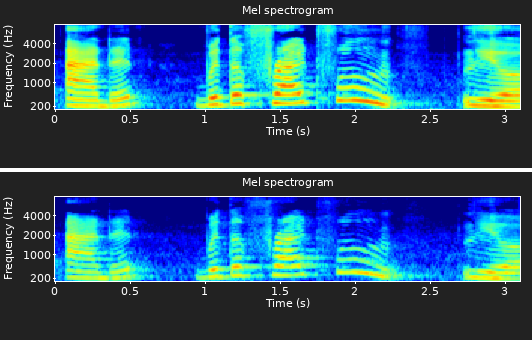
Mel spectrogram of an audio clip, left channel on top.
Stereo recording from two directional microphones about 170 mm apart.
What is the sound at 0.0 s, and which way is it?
A woman's voice, 55° left (ahead or behind).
